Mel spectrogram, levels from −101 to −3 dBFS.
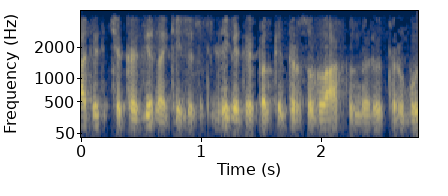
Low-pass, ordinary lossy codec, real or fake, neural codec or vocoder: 3.6 kHz; AAC, 24 kbps; fake; codec, 16 kHz, 16 kbps, FunCodec, trained on LibriTTS, 50 frames a second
